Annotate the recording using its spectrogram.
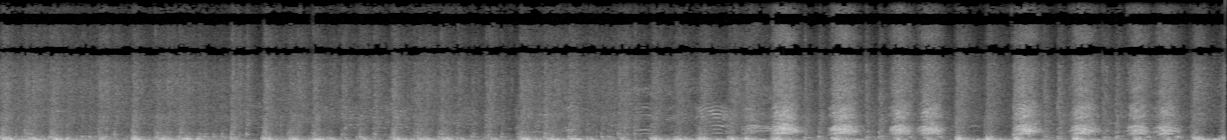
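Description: Festival drum and percussion ensemble playing a fast, dense beat. Over the last few seconds a group of voices shouts in short rhythmic bursts over the drumming.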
